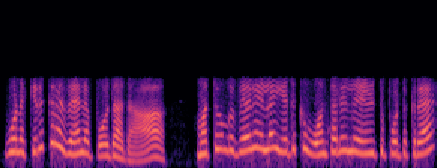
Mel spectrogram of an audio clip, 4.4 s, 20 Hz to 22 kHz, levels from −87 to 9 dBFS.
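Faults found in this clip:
Speex codec damage, whole clip. Speech hoarse, grainy and noisy. Nothing above 3.8 kHz. Probable component: Speex encoder at a low-to-mid quality setting, fitting around 11 kbps. Mechanism: too few bits for the CELP excitation, so the residual comes out as noise. Distinct from a plain narrowband low-pass: that stays clean, while this hoarseness is in the voice itself.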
